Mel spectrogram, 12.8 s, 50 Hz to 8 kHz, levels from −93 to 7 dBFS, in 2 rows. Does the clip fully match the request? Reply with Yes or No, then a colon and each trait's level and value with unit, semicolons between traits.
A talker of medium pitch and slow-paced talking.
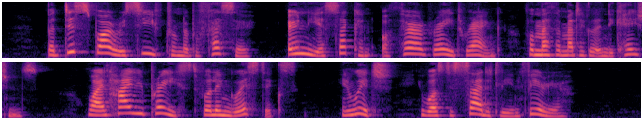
No: high, 235 Hz; slow, 130 wpm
